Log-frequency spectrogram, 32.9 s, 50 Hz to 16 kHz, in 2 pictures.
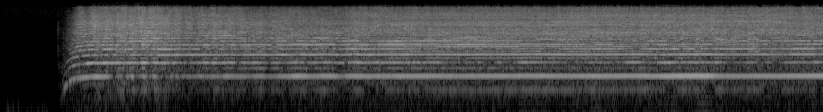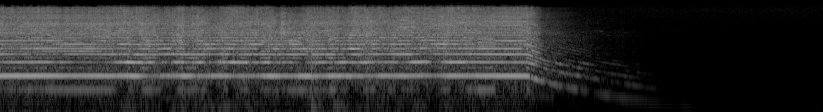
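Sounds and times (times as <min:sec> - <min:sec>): vacuum cleaner running: 0:01.2 - 0:29.6
vacuum motor spinning down: 0:01.2 - 0:29.7.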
